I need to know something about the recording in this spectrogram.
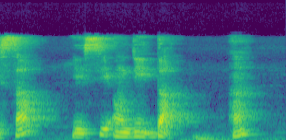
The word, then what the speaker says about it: ض: On dit ça, et ici on dit da. Hein? S'il y a un point, on dit da. S'il n'y a pas de point, on dit ça.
